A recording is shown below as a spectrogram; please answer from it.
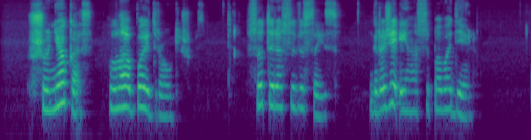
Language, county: Lithuanian, Alytus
